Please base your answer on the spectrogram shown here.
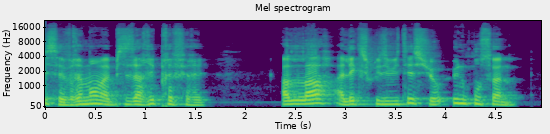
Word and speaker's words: Allah: Vous pouvez faire encore un peu plus d'effort en prononçant le L géminé. C'est comme si vous allongiez le L. Donc Allah, Starfullah, Wallah. Ça sonnera un peu mieux, mais ça sonnera pas encore tout à fait arabe. Si vous voulez sonner vraiment authentique, il faut prononcer Allah, Allah, Allah, avec un L emphatique. Allah, Allah. Allah et ses dérivés sont les seuls mots en arabe à posséder cette consonne.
